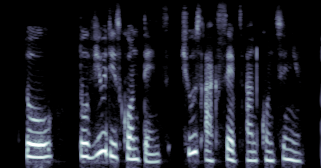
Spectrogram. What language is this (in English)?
Nigerian Pidgin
